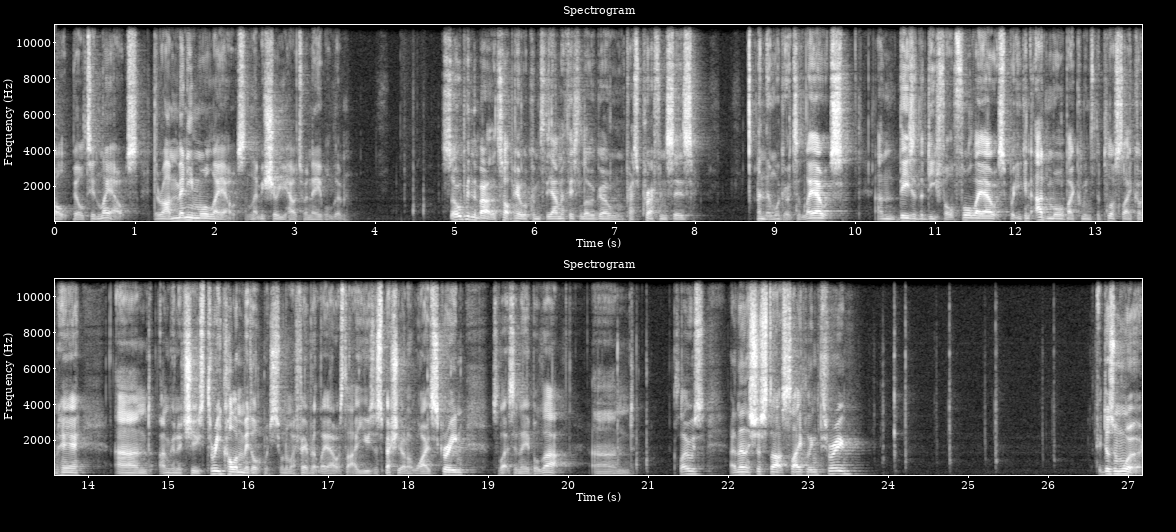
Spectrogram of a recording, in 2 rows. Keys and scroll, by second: 24.0 alt+shift+space, 24.5 alt+shift+space, 25.2 alt+shift+space.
